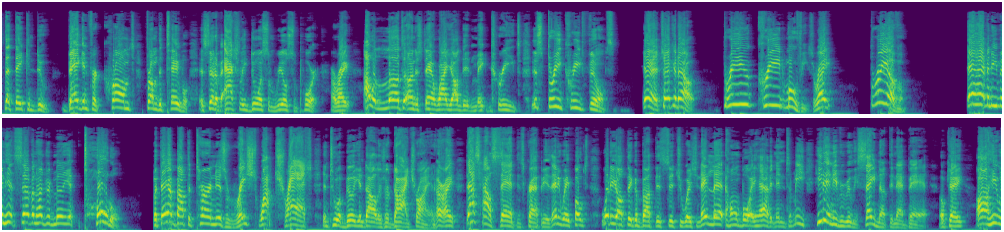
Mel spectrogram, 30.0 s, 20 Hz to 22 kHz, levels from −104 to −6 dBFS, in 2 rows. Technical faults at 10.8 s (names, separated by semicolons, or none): none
